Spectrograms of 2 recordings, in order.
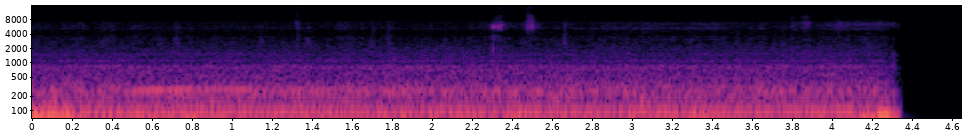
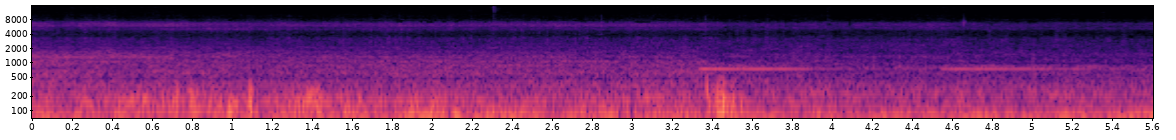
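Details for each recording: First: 2012 Chevrolet Tahoe V8 after new spark plugs, with a cylinder 5 misfire. The rumble stays uneven and lumpy and at times worsens with throttle, which marks an electrical rather than fuel misfire. A cracked plug ceramic is suspected, possibly broken while tightening. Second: 2012 Chevrolet Tahoe V8 after the cylinder 5 misfire was fixed; the cause was a plug ceramic cracked during installation. An even low rumble with no stumble or jerk, steady on throttle, with cabin chimes in the background. Running normally.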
